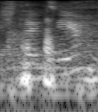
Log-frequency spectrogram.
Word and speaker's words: Szczecin: Well, I've chosen Poland, because one of my friends, she recommended, she said that she was there in Szczecin, am I saying it correctly? Adrianna: Correctly, Szczecin, that's fine.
